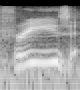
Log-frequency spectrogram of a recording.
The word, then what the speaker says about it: Fries: right there Victor freeze freeze which is spelled like fries freeze but yeah they spell it fries so it's not just like obvious very cool all right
